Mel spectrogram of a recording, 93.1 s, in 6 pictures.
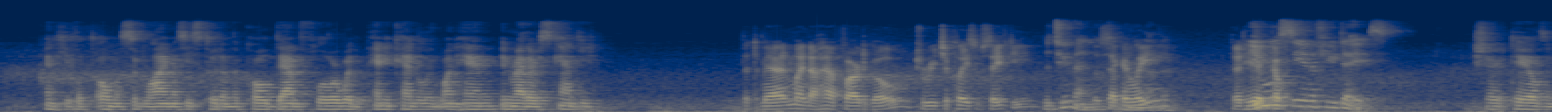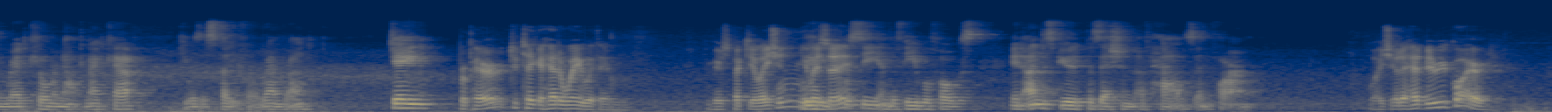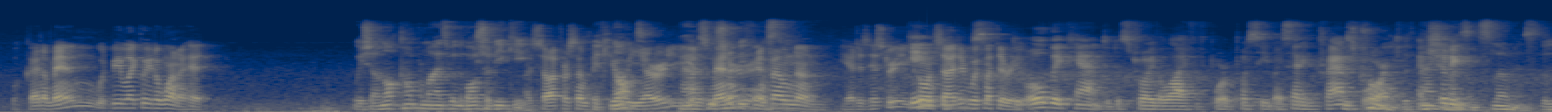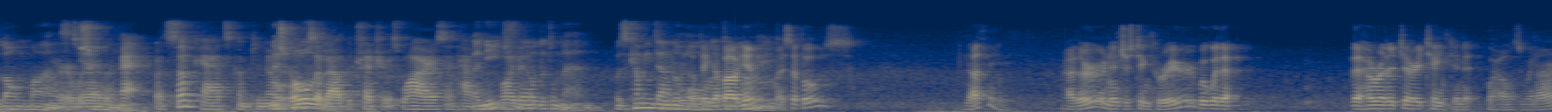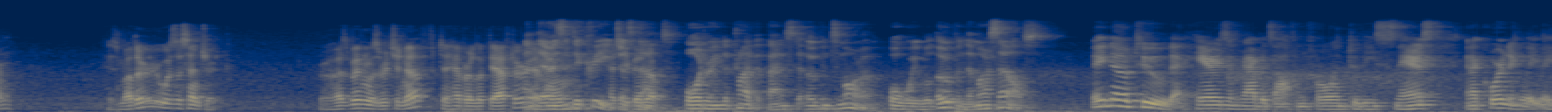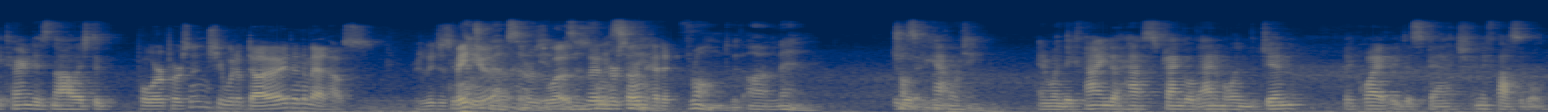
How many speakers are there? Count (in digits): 3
